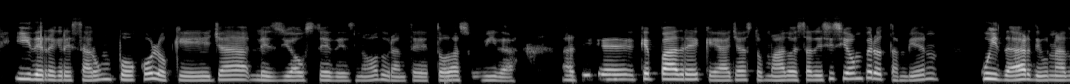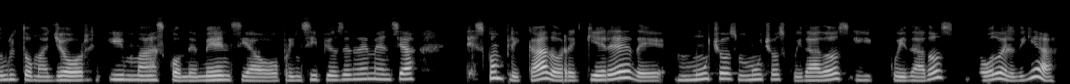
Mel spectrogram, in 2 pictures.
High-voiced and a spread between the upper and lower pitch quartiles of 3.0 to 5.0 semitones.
Yes: high, 205 Hz; average, 3.6 semitones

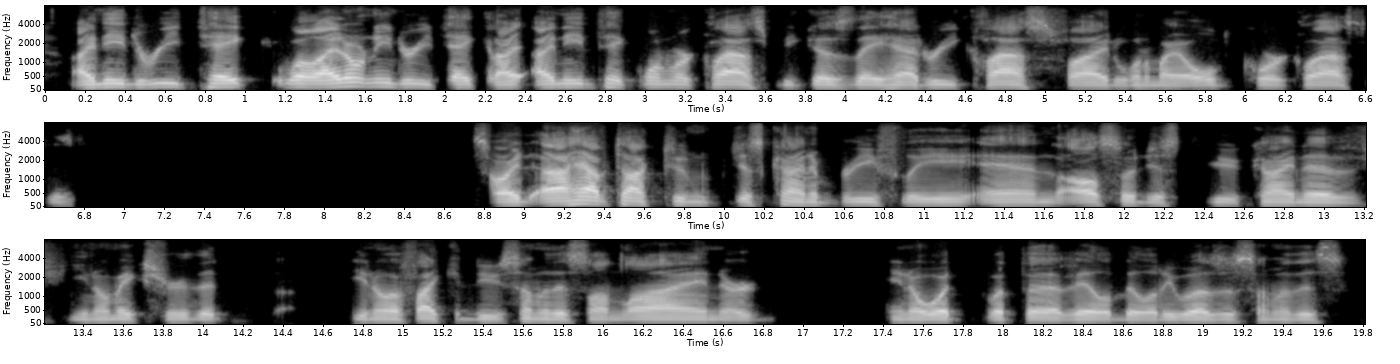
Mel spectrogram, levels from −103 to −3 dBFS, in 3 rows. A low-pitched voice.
Yes: low, 100 Hz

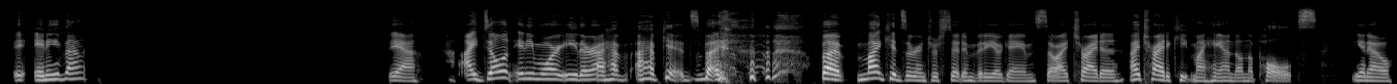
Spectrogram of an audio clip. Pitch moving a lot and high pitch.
Yes: wide, 5.7 semitones; high, 200 Hz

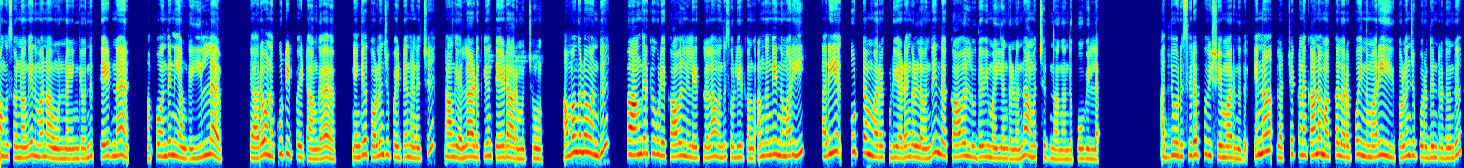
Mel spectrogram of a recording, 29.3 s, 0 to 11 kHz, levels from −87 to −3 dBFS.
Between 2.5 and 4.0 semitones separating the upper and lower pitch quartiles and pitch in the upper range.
Yes: average, 3.7 semitones; high, 225 Hz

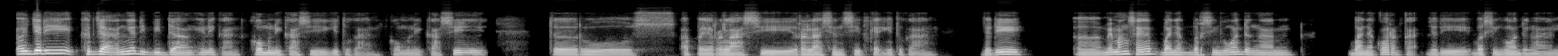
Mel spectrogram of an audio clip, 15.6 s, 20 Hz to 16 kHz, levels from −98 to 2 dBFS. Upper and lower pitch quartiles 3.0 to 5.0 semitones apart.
No: narrow, 2.5 semitones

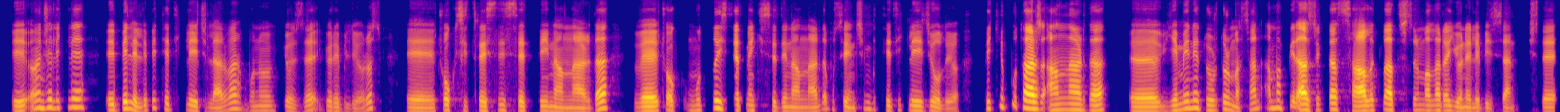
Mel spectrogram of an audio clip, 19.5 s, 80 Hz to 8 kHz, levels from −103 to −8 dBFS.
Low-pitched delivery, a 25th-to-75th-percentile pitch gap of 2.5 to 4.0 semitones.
No: low, 130 Hz; wide, 5.5 semitones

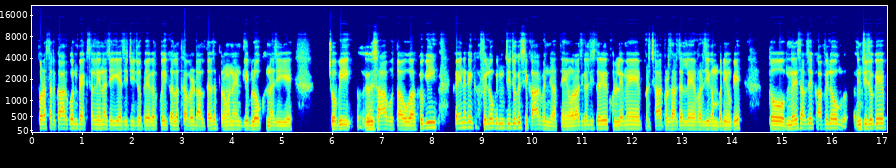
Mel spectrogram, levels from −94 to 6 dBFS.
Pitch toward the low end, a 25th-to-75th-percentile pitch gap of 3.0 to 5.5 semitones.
No: low, 120 Hz; narrow, 2.5 semitones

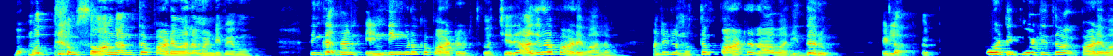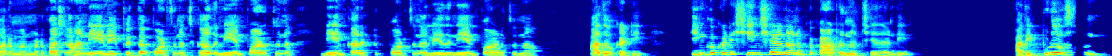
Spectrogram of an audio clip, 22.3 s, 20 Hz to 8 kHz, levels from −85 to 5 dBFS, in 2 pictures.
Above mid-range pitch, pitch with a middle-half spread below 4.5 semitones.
No: high, 215 Hz; average, 5.2 semitones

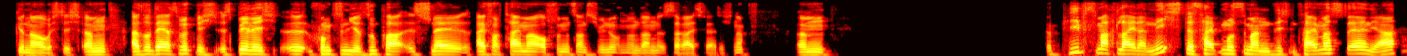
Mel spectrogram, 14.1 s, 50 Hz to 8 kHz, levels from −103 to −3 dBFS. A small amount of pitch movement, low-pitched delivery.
No: average, 4.2 semitones; low, 120 Hz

